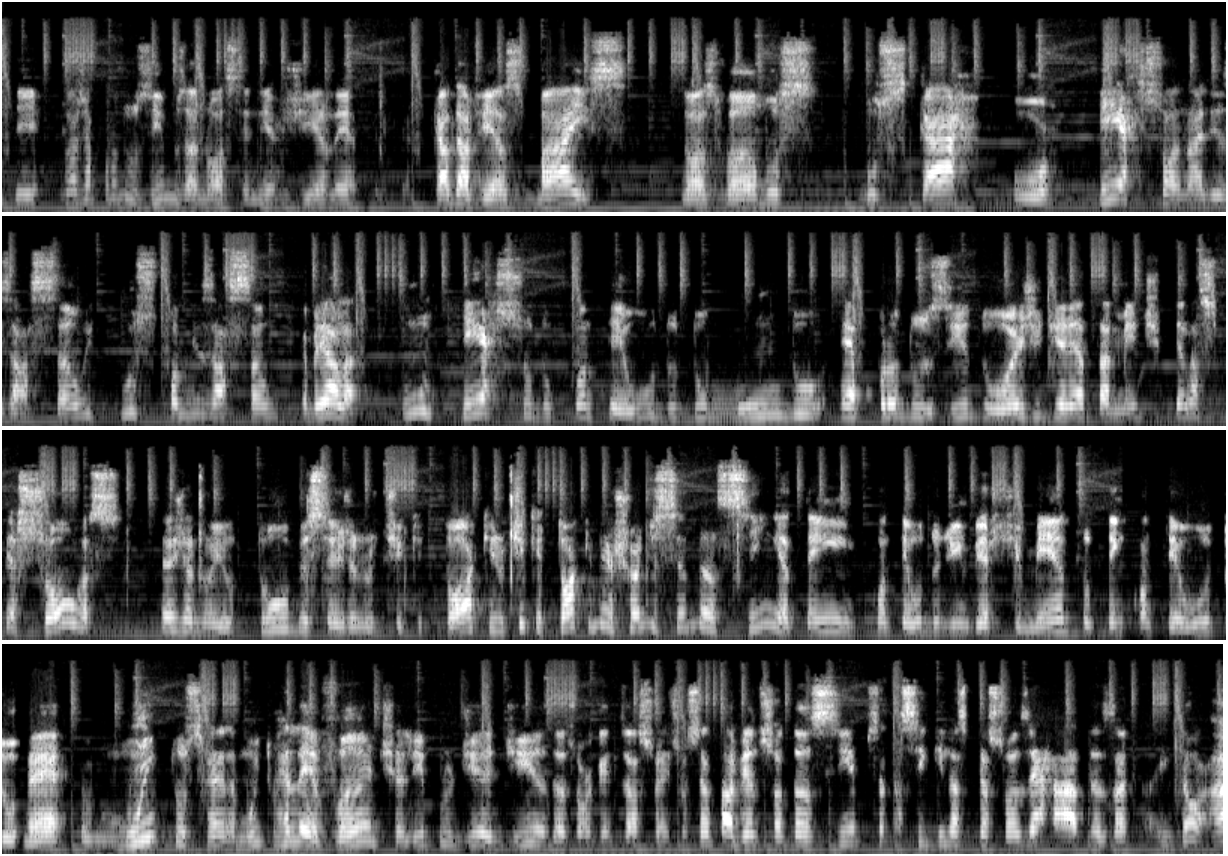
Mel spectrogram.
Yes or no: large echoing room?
no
